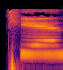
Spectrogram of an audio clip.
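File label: "tian", Putonghua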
